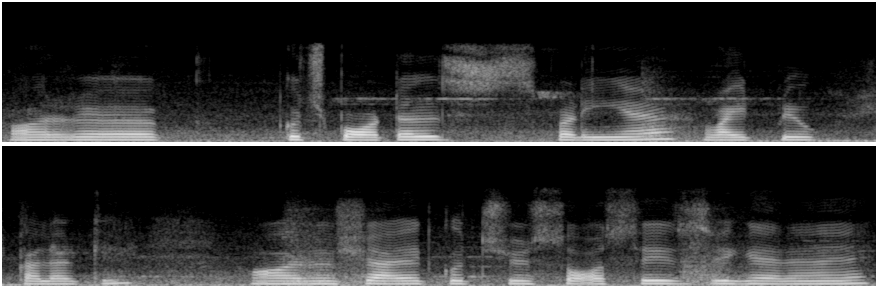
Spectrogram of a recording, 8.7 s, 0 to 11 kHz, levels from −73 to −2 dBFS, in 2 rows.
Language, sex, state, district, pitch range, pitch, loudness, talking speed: Hindi, male, Punjab, Kapurthala, 205-225 Hz, 215 Hz, -18 LUFS, 105 wpm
